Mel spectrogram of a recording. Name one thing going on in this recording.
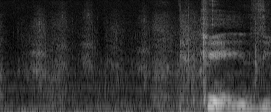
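Crunchy chewing sounds as bread is eaten.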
